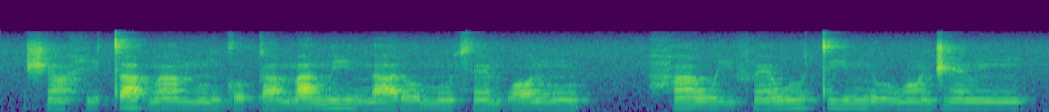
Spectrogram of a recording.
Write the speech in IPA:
ʃ ã˨ h i˨˦ t a˦˨ b ã˧ m ũ˨ ɡ o˨ ɡ a˨˦ m a˦ n i˦˨ n a˧ ɾ o˨ m ũ˨ s ɛ̃˧ b ɔ˦ ɾ ũ˧ | h ã˧ w i˨ f ɛ̃˨˦ w u˦ t i˦ n u˧ w ɔ̃˧ d͡ʒ ɛ̃˧ l ĩ˧

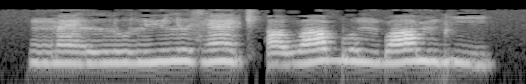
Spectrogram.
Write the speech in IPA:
ŋ͡m æ̃ lː u l y l ɯ z æ̃ t͡ʃʼ ɑ w ɑ b o m b ɑ m b i

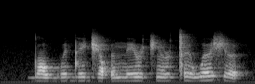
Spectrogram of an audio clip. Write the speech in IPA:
d̪ ɒ w ɡʷ e d̪ e d͡ʒ ɒ ʔ ə n̪ e ɹ t͡ʃ ə̃ ɹ ǀ ɘ w ə ʃ ə

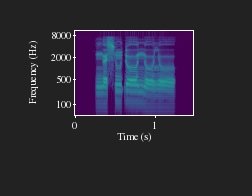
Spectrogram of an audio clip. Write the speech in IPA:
ŋ ə˧ s ũ˦ ɗ oː˦ n oː˨ l oː˨

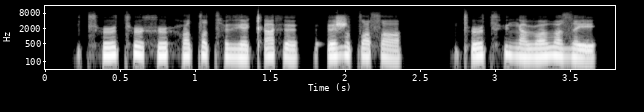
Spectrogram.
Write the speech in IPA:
t͡sʰ ə˞ tʰ ə˞ x ə˞ h u tˤ ɛ tʰ ə ɣ ɛ kʼ a x ə | ʔ ə ʒ ə tˤ i sˤ a | tʼ ə˞ t͡sʰ ɨ ŋ a β ɨ ðˤ ə z e

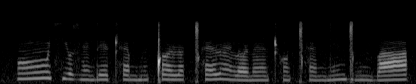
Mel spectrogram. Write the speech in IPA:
õː sʲ o z ẽ d e ʈʰ ɛ m b ĩ ǃ ɤ ɭ ɤ ǀʰ ɛ ɭ ɛ̃ l ɤ ɳ ɛ̃ː ʈʰ õ ǀʰ ɛ̃ n d ĩ ɡ͡ǀ ĩ m b a

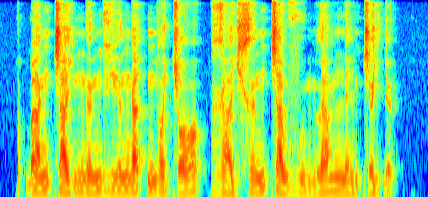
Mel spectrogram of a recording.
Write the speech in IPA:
ɓ a˧ ŋ c a˧˥ j ŋ əː˧˥ ŋ ɣ i˧ ə̯ ŋ a˦˥ t̚ ɲ ɔ˧˥ c ɔ˧˥ | ɣ a˨˩ j x əː˧ ŋ c a˧˥ w v u˨˩˨ m l a˧ m n ɛ˨˩ n c ə˧˥ j ɗ ə˨˩ k̚

